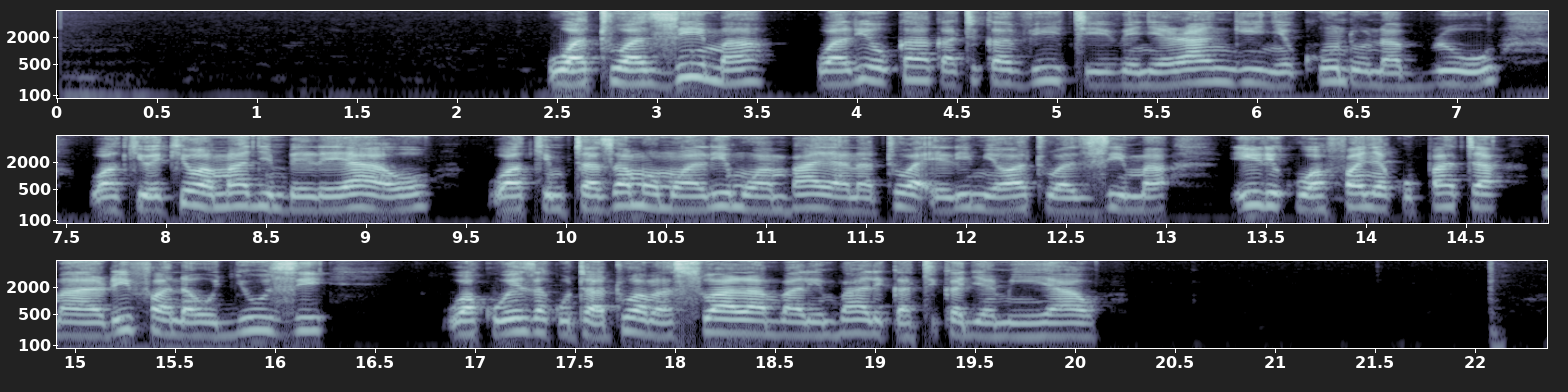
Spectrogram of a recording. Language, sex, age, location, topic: Swahili, female, 18-24, Dar es Salaam, education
